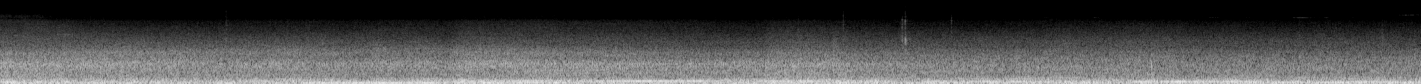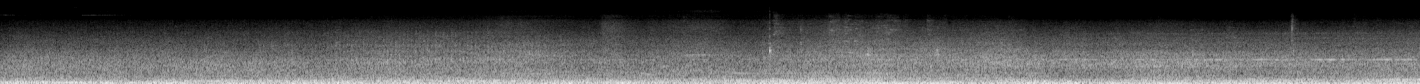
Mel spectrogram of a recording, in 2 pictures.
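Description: City street traffic: motor vehicle engines running close by over a steady rush of road noise. Near the end a vehicle's reversing beeper starts, a repeated high beep.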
